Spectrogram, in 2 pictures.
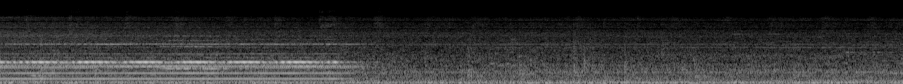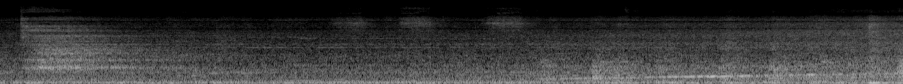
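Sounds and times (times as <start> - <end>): electric train rumbling: 0.0 - 18.0.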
